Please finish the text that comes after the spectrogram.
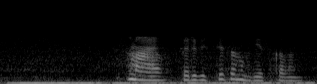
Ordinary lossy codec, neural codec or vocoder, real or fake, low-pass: AAC, 16 kbps; none; real; 3.6 kHz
